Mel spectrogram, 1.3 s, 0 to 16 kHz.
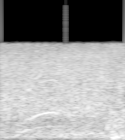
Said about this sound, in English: Our washing machine's rinse cycle can now pump 31 gallons of water per second.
